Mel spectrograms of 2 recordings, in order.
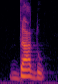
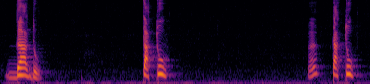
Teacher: d t veja que naturalmente a sua língua sobe pro dente é a dental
